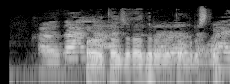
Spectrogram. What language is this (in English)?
Pashto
